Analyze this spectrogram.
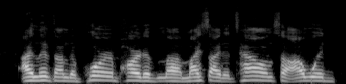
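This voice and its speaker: The speaker is a man with a high pitch and a dark, mellow tone. The sound is dry and close, with no echo. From Texas. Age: 20s. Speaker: anarchist punk rocker. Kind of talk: reading notes aloud; casual interview. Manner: hesitant, many fillers.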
